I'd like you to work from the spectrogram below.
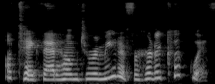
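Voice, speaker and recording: A woman's voice: a little high, lively intonation, fast. A woman doing a delighted working man. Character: cheerful working man coming home.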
